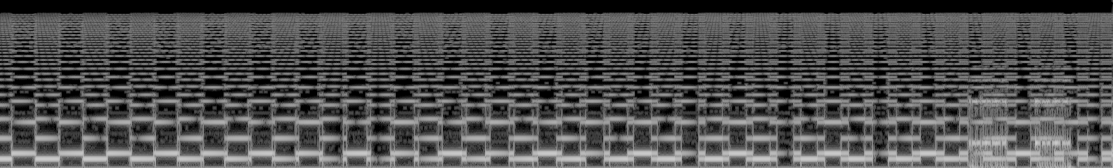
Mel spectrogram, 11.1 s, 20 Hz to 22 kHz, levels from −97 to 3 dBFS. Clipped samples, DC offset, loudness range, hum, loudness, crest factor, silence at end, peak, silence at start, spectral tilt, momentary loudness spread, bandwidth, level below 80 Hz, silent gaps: under 0.1%; 1%; 2 LU; none; -23 LUFS; 12 dB; 0 s; -10 dBFS; 0 s; -3.5 dB/octave; 3 LU; 16 kHz; -46 dBFS; none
